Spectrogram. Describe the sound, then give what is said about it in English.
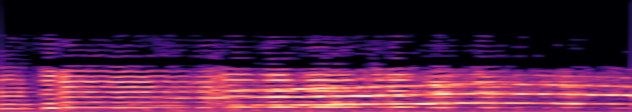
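The siren of a police squad car pulling up wails loudly and steadily, its tone gliding slowly downward over a few seconds, with a couple of brief bursts near the start and no voices. “I just started playing and already the neighbors got the police here. No, it's a squad car pulling up.”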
